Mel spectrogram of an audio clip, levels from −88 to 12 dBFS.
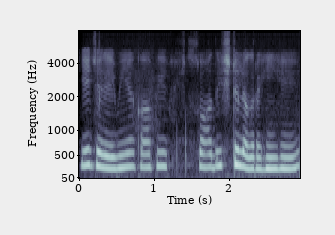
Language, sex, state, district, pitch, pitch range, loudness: Hindi, female, Madhya Pradesh, Bhopal, 260 Hz, 235-280 Hz, -15 LUFS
